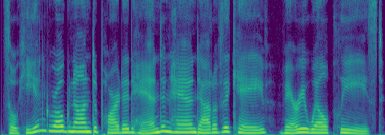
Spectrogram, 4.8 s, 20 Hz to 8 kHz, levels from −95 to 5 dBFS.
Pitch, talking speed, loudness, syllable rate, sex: 210 Hz, 185 wpm, -15 LUFS, 4.3 syllables/s, female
